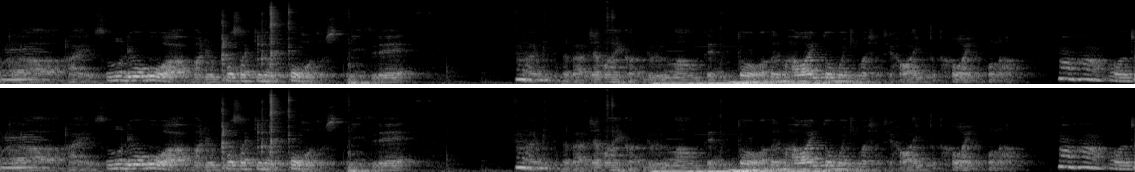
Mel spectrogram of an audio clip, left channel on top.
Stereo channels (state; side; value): normal; both; correlation 0.96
